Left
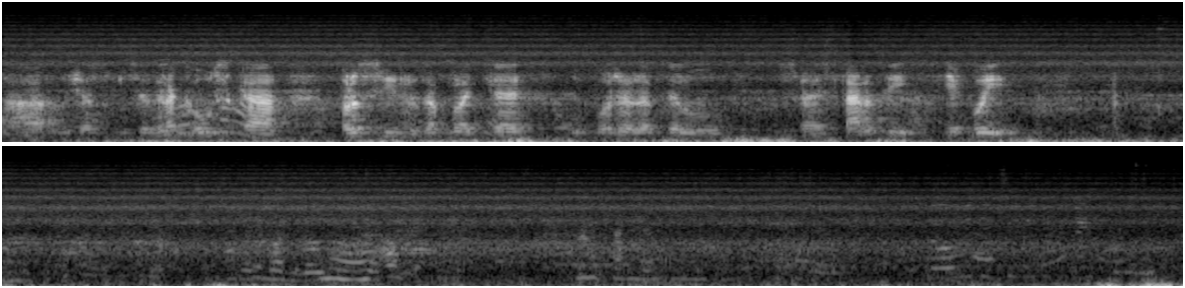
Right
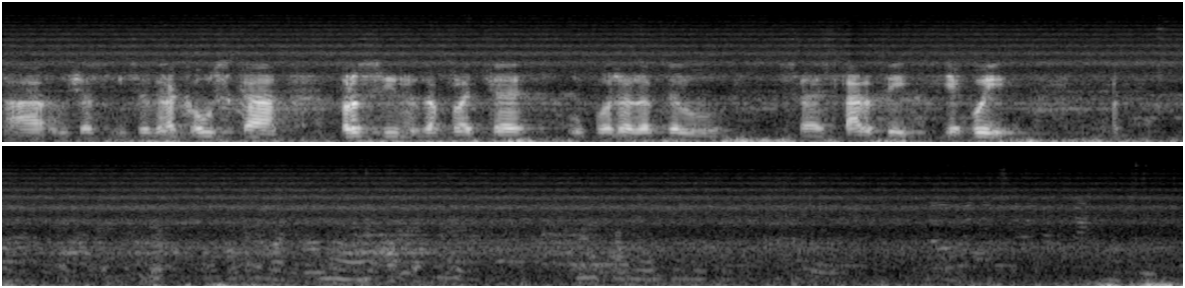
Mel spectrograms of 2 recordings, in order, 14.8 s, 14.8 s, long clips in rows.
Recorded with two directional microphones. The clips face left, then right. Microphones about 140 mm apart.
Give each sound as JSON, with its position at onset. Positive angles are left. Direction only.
{"t": 0.0, "sound": "a man's voice", "side_deg": -50}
